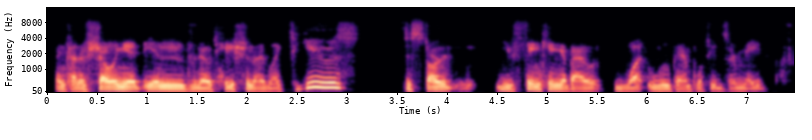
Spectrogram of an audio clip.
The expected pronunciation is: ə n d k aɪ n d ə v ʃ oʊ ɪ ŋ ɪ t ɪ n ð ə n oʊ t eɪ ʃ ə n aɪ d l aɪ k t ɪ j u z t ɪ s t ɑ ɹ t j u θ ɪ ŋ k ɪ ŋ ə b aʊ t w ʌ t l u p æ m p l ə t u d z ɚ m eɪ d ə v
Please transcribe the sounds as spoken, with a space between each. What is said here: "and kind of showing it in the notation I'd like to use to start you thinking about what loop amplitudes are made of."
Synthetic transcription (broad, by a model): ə n k aɪ n d ə v ʃ oʊ ɪ ŋ ɪ t ɪ n ð ə n oʊ t eɪ ʃ ə n aɪ d l aɪ k t ɪ j u z t ɪ s t ɑ ɹ t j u θ ɪ ŋ k ɪ ŋ ə b aʊ t w ʌ t l u p æ m p l ə t u d z ɚ m eɪ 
